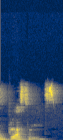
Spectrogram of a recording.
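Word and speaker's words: Brussels: ठीक है, इसकी प्रोनाउंसिएशन इज ब्रसल्स।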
